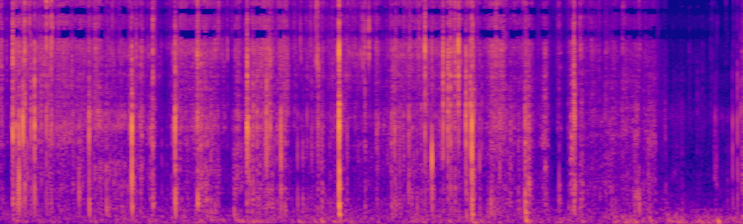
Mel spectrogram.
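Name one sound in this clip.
A plastic bubble mailer crinkles and rustles in a hand.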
